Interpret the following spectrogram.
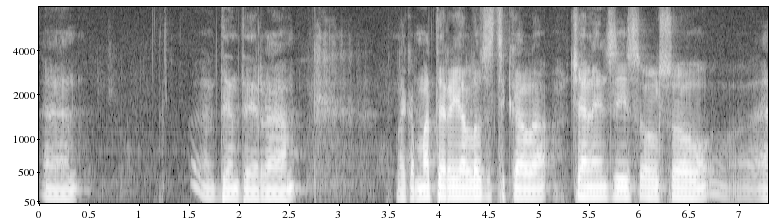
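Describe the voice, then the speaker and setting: A man from Finland with a Finnish accent, speaking as a panelist in a hesitant way, often repeating words and filling pauses. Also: mid-range voice, dark tone. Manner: halting, repeats words, many fillers. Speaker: panelist, drone company executive. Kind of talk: panel discussion.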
